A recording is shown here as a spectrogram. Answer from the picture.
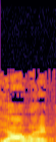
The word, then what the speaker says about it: Yahweh: So, because it's so important and so special to God's people, we actually don't um, perfectly know how to pronounce the name Yahweh. We can have confidence that you do pronounce it Yahweh, and yet we don't know for sure. And that's because the Hebrew Bible was actually written with consonants only.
